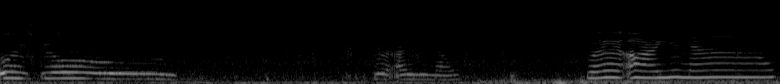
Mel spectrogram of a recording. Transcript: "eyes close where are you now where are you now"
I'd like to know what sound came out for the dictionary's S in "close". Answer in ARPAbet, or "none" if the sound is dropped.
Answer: none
